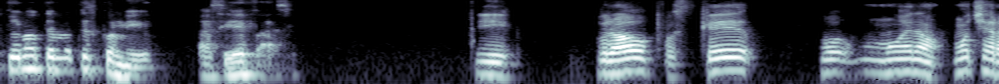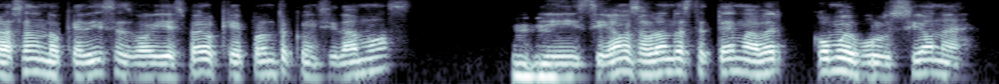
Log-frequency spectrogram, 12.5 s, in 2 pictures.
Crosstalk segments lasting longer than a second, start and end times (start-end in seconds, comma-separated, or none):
none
